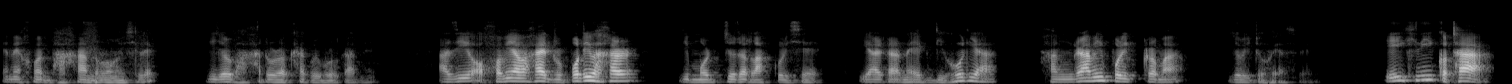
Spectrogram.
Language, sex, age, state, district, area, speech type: Assamese, male, 60+, Assam, Majuli, urban, spontaneous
